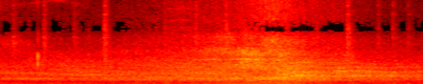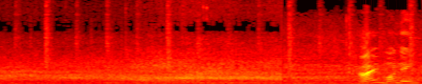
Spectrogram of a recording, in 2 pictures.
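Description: Road traffic passing close by on a street, a steady rush of tyre and engine noise that swells with a low rumble about two to four seconds in, as a vehicle goes past.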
